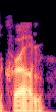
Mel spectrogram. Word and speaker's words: Croghan: Croghan claimed by inheritance Krogan is an Irish place name pronounced in America as cron or Crone based on common misspellings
